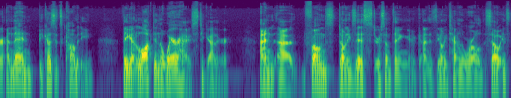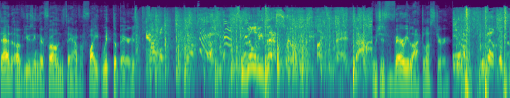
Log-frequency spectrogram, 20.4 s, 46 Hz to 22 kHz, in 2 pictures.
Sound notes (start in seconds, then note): 12.9 sound of fighting with bears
